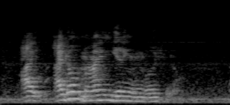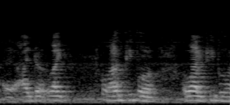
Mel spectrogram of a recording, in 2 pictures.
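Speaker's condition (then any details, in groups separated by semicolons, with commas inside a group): Cerebral palsy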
